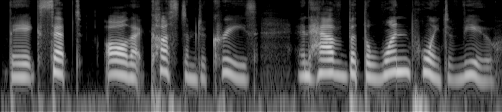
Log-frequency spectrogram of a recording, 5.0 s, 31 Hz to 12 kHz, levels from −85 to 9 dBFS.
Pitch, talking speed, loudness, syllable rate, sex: 210 Hz, 165 wpm, -19 LUFS, 4.3 syllables/s, female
